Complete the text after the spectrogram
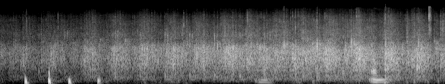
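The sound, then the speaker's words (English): An audience at a film evening breaks into a sustained round of applause for a filmmaker, dense clapping filling the whole stretch and swelling slightly louder as it goes, with a few low thumps near the start. “Can we have a round of applause for all the work that you did,”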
